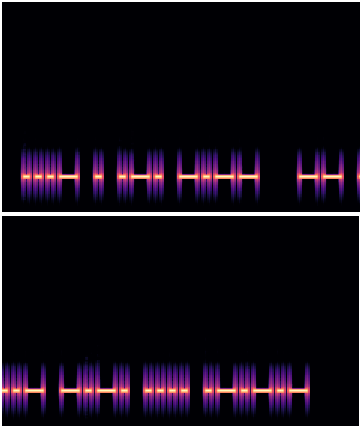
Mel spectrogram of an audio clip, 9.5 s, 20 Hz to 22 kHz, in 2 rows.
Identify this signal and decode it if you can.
Morse code, heard as a keyed tone, about 15 wpm, 700 Hz. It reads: VERY MUCH.
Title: Sentences from Top 1000 Words - Review Part 1 - 15wpm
